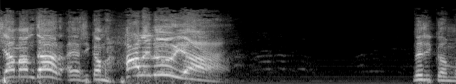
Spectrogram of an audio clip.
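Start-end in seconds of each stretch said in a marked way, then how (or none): 0.0-0.6 proud claim. Retold or imitated. Quoting a believer's claim. 1.2-2.3 slow drawn-out haleluja, much higher and louder; joyful shout. Acted. Preacher answering the gifted brother, shouting praise.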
